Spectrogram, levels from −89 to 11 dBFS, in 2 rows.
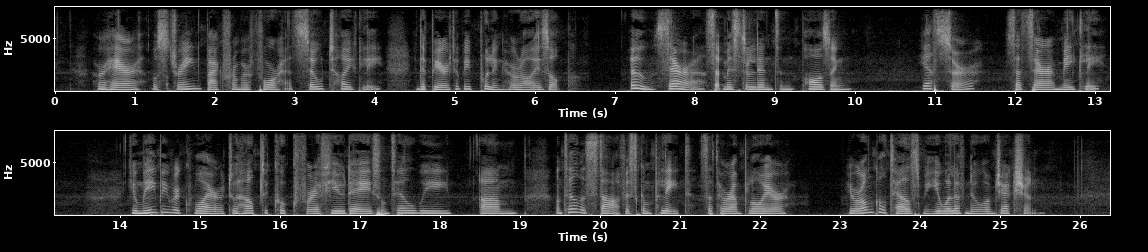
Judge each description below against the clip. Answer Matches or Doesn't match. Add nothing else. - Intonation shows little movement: Matches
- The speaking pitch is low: Doesn't match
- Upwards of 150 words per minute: Doesn't match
